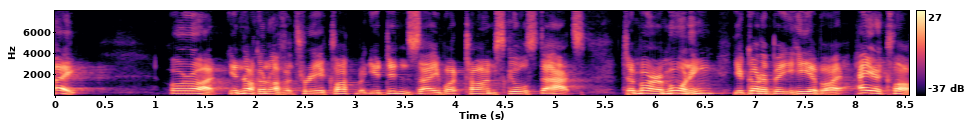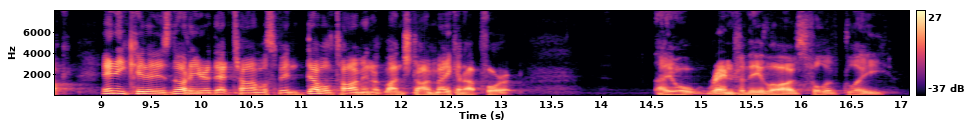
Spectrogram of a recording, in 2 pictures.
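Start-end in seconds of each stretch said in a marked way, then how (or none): 0.0-13.2 big booming voice, raised high and loud. Retelling calling out from the veranda to kids rushing for the door, booming voice. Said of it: "in my booming voice and I said".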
